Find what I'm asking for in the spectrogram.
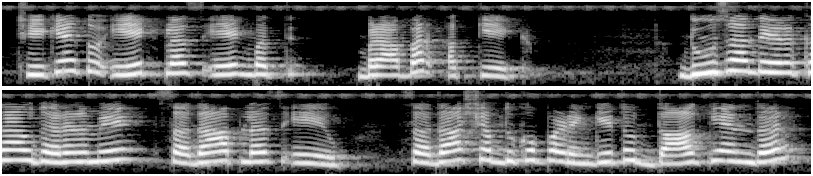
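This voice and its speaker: High-voiced woman tutor, patient and step-by-step. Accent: Rajasthani Hindi. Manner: patient, step-by-step, repeats sounds slowly and points at the board. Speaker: Hindi grammar tutor. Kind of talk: classroom lesson explaining examples. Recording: dull lo-fi audio.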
